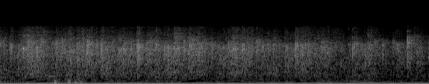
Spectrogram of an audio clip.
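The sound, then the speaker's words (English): A crowd claps hands together for the Lord in sustained, dense applause, a steady wash of overlapping claps holding an even loudness for several seconds with no voices standing out. “Clap your two hands together for the Lord.”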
